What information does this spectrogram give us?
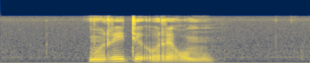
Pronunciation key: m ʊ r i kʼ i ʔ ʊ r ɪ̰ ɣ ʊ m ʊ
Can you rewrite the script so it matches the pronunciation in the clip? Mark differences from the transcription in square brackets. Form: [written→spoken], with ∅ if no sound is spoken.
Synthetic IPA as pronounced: m ʊ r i [kʼ→tʼ] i ʔ ʊ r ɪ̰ ɣ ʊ m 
